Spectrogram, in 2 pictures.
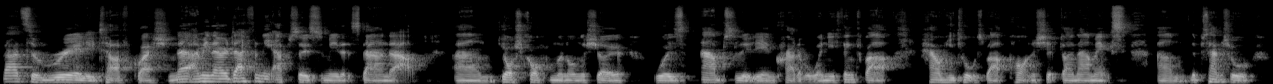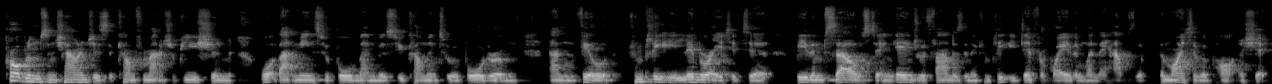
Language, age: English, 20-39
